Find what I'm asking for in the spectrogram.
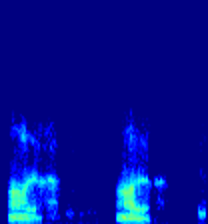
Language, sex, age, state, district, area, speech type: Nepali, male, 60+, West Bengal, Kalimpong, rural, conversation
